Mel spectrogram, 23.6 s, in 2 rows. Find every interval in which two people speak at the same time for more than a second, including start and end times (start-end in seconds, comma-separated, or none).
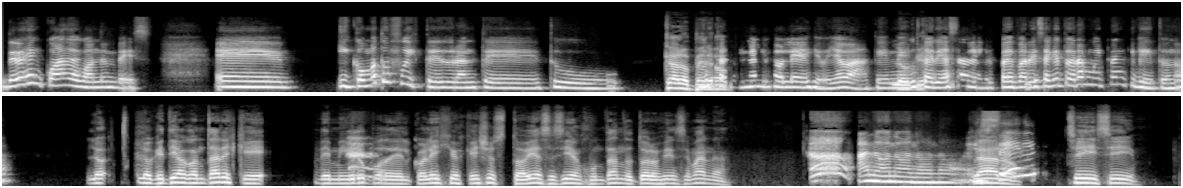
none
